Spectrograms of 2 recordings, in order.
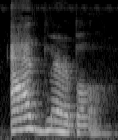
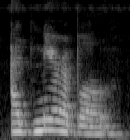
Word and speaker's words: admirable: acoustic our next word is let's see it's admirable admirable admirable hindisha ano admirable or admirable hindi it's admirable admirable it means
